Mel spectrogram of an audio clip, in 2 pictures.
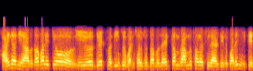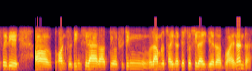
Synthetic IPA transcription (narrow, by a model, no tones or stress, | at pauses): hʌjnʌniʌβʌt̪ʌpãĩlet̪joeɖeʈmad̪int͡sʰubʱʌ̰nsʰʌkt͡sʰʌt̪ʌpãĩlaek̚d̪ʌmramrosʌŋɡʌsilajrd̪inupʌɾenit̪esʌjli | ʌ̰npʰiʈiŋsilaeɾʌt̪jopʰiʈiŋramrot͡sʰʌjnʌt̪est̪osilajd̪ieɾʌbʱʌ̰enʌnt̪ʌ̰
